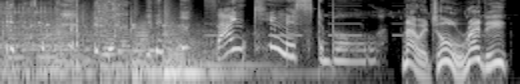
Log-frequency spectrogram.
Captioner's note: giggling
